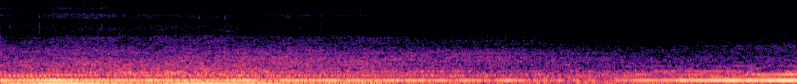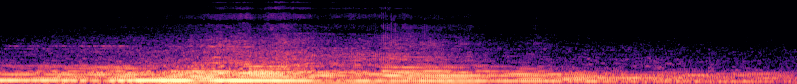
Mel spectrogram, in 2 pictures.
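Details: A loud engine drones and revs outdoors, its tone swelling midway, with faint music underneath and no animal sounds.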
